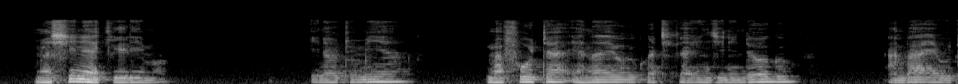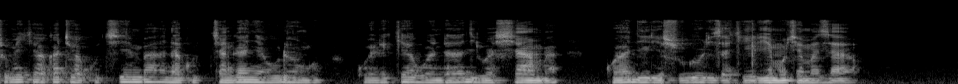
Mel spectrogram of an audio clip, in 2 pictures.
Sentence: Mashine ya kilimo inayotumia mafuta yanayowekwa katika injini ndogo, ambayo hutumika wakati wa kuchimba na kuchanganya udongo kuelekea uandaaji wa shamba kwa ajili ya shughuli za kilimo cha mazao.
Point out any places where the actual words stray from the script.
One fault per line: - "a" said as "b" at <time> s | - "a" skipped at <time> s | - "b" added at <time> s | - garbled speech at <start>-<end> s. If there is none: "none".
none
